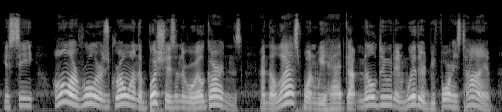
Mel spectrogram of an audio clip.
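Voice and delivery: high, prim gardener explaining; self-important gardener rules; gardener's high voice, earnest; fussy royal gardener. Acted. Gardener voice held.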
